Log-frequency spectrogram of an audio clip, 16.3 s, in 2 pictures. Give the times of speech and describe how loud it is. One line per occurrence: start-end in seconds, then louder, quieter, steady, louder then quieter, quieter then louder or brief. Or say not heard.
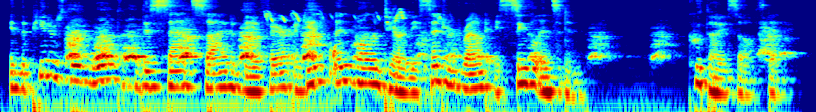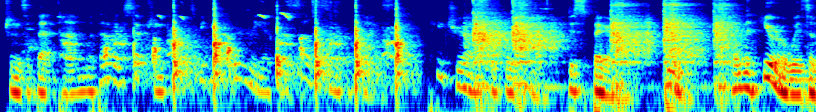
0.0-16.2 quieter then louder.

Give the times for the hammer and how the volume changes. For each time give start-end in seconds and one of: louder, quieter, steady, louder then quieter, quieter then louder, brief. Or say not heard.
9.4-15.7 steady.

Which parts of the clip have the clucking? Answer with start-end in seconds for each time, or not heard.
2.6-4.3, 8.7-11.6.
